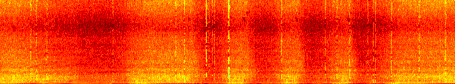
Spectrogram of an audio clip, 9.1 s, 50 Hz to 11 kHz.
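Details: BMW S54 petrol six revved up and down, harsh metallic rattle over the engine note only at about 2000 rpm; engine oil is low and owner suspects it may be the cause, unconfirmed.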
